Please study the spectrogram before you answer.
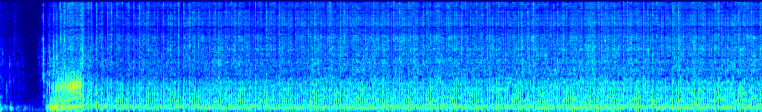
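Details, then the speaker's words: Green Machine two-stroke trimmer after fixing drive shafts that didn't reach between gearbox and clutch drum: head now spins, steady high idle with rough rattle; driveline vibration, owner suspects play at gearbox and clutch drum, gone on throttle. "As you can see, the head is spinning now, which is great news, but there's some driveline vibration, which goes away when I squeeze the trigger."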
